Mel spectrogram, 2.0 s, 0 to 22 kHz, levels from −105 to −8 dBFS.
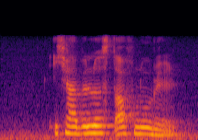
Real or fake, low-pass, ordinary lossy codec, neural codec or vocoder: real; none; none; none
